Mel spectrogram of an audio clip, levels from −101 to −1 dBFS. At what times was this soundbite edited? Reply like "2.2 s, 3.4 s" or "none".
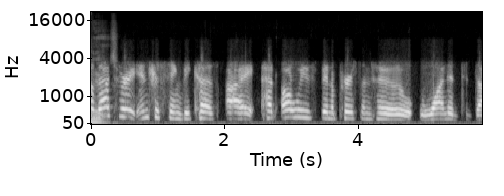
none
